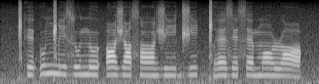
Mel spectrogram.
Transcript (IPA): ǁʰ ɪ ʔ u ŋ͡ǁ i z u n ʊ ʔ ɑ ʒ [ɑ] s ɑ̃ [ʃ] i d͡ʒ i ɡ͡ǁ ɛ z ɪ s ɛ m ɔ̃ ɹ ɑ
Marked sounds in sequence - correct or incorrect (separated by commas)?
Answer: correct, incorrect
